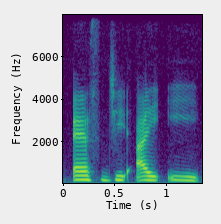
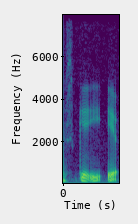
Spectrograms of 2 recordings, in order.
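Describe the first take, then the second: First: The letters are named with English letter names. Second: The letters are named with Indonesian letter names. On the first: "seharusnya disebutnya" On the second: "harusnya nggak"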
